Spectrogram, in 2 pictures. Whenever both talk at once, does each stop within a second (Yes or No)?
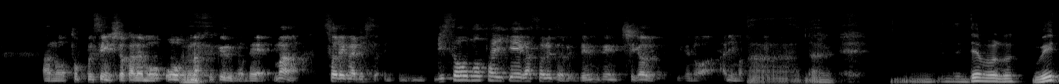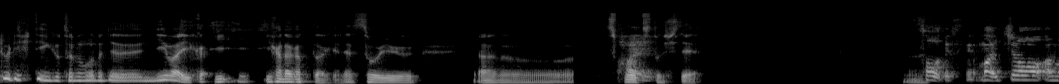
Yes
